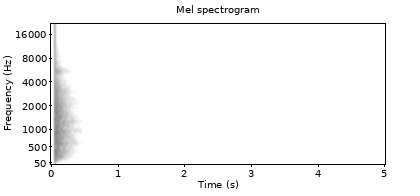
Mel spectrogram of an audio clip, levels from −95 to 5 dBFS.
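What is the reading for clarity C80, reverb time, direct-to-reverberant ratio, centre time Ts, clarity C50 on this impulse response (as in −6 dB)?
13.0 dB, 0.45 s, −2.0 dB, 22 ms, 8.0 dB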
